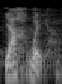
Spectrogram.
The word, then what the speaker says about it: Yahweh: 这个字真正应该念的是 Yahweh，但是犹太人到今天不敢念这个字。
